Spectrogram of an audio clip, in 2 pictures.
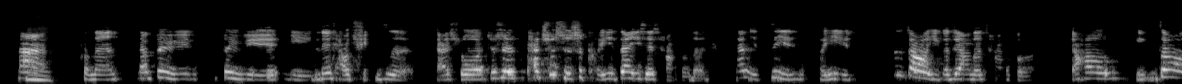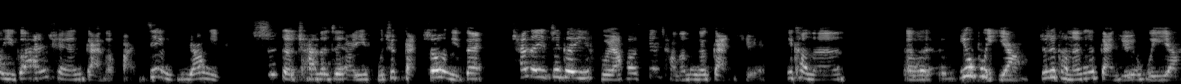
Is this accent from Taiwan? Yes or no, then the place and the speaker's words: no; Guangdong, China; 我是潮汕家庭长大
